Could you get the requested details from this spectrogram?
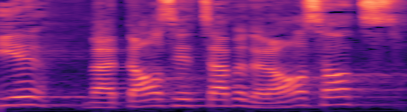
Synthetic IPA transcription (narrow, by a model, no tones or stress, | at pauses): iəʋæːdɑːsjɪt͡sæbədəɾɑːsɑt͡s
